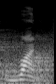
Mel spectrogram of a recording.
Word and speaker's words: won: Children, इसका pronunciation है 1. क्या है, इसको प्रोनाउंस करते हैं 1.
